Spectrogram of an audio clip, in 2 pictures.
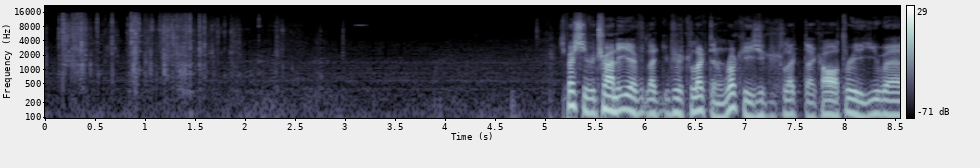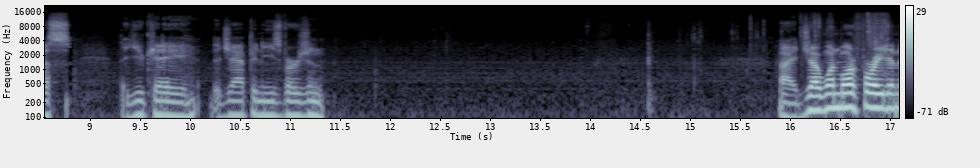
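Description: A plastic wrapper crinkles and rustles close by.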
